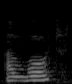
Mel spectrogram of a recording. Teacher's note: اللہ کر کے جب ہم پڑھتے ہیں تو موٹا پڑا جائے گا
